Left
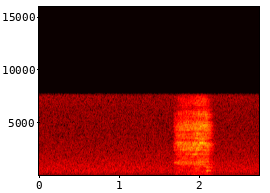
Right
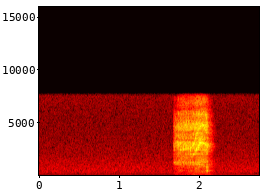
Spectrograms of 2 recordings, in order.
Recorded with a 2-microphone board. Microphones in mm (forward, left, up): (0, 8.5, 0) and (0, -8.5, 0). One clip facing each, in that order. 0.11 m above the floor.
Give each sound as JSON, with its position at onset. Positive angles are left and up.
{"t": 1.7, "sound": "a camera shutter", "side_deg": -50, "distance_m": 0.6}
